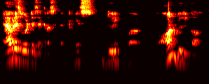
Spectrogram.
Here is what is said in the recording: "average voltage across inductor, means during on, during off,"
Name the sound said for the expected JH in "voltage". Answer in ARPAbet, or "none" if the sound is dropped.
Z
